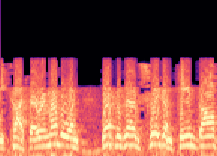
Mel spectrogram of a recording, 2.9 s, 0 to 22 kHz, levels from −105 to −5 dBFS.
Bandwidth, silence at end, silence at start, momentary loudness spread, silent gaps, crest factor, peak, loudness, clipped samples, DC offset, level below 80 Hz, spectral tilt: 5.4 kHz; 0 s; 0 s; 3 LU; none; 6 dB; 0 dBFS; -5 LUFS; 20%; under 0.1%; -30 dBFS; -7.5 dB/octave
